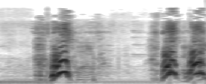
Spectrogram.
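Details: Female pet dog barking outdoors on a cold, snowy day because she wants to play fetch: one sharp bark, a pause, then two quick barks in succession, with faint low background hum.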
